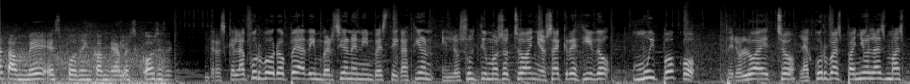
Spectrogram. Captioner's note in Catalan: So d'informatius de televisió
